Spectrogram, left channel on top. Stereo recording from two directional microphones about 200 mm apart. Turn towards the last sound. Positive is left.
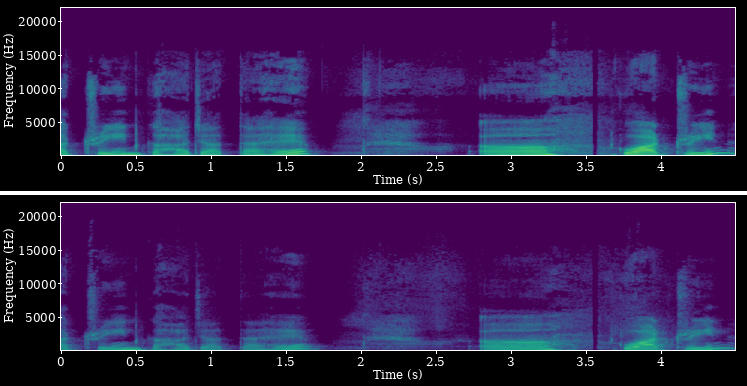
turn(degrees=55)  # may be behind; listen again after turning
